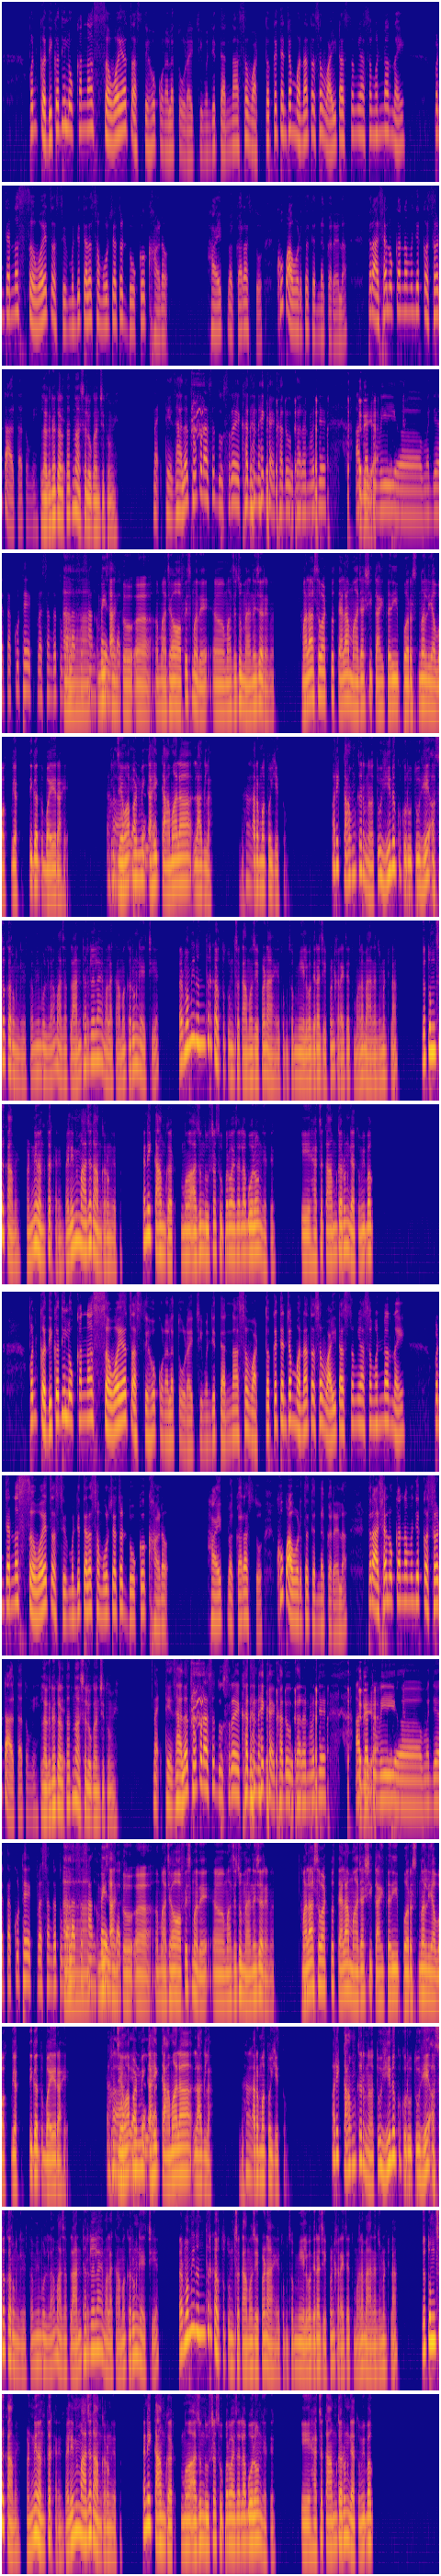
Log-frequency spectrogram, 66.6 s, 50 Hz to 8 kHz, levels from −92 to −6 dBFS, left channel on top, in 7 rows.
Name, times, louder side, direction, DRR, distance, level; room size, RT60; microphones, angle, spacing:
voice 1, 0.6-8.8 9.4-13.1 14.0-15.2 15.5-17.0 17.5-19.8 22.3-26.1 26.5-31.1 32.0-32.1 35.1-35.2 40.4-41.4 43.4-43.6, right 8 dB, 80° right, 0.3 m, -30 dB
voice 2, 19.9-21.5 23.2-23.4 26.8-27.2 29.9-34.5 35.1-38.4 38.7-39.5 40.4-42.6 43.5-44.1 45.3-51.0 51.4-56.2 56.7-59.6 60.2-63.0 63.6-65.2, right 2 dB, 50° right, 1.6 m, -29 dB
open air
head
